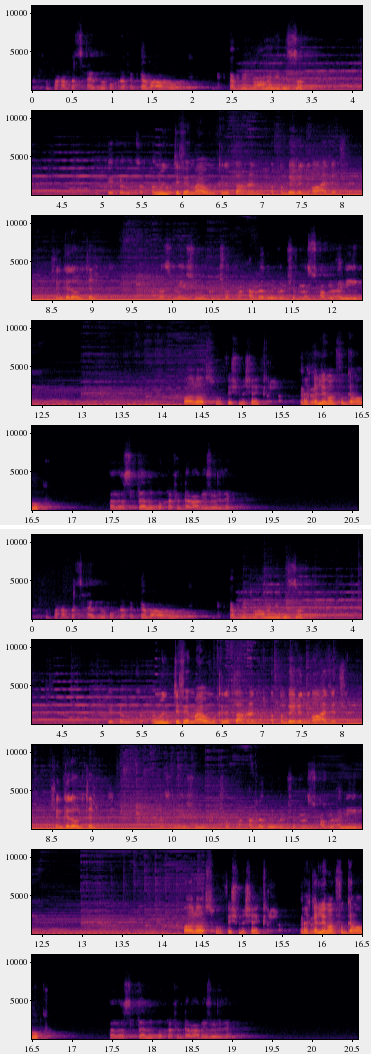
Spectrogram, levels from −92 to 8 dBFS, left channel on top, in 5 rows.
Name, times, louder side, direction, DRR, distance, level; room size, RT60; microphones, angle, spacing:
voice 1, 0.3-2.0 2.5-3.4 4.7-5.9 9.7-12.4 15.9-16.0 17.5-19.0, left 1 dB, 15° left, 4.0 m, -36 dB
sound 1, 2.6-14.6, right 1 dB, 80° right, 5.0 m, -37 dB
voice 2, 5.6-8.1 8.5-9.1 14.3-15.4 15.8-16.7, right 2 dB, 45° right, 1.2 m, -29 dB
26.0 x 22.0 x 8.2 m
head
